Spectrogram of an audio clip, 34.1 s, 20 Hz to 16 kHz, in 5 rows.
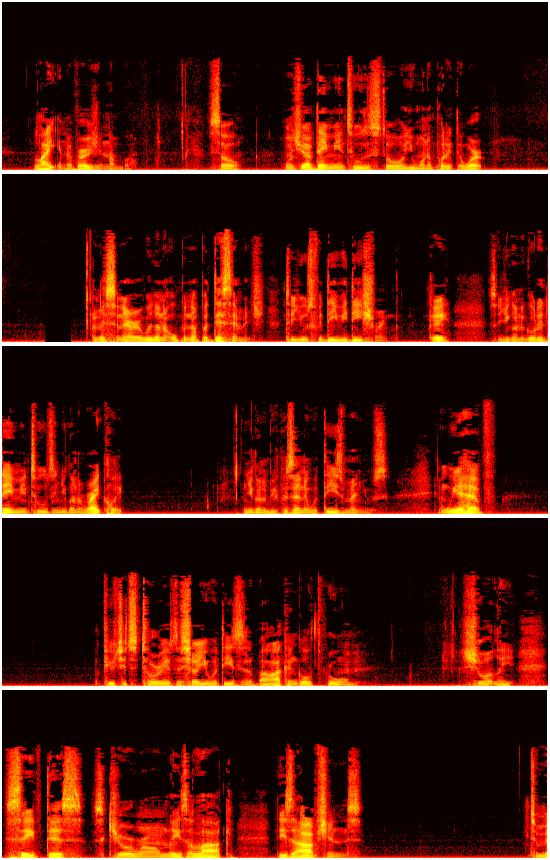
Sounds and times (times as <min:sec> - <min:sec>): Speech: 0:00.4 - 0:01.7, 0:02.6 - 0:06.0, 0:07.9 - 0:15.2, 0:16.6 - 0:18.5, 0:19.1 - 0:19.9, 0:21.7 - 0:25.0, 0:26.1 - 0:30.2, 0:30.8 - 0:31.9, 0:33.9 - 0:34.1.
